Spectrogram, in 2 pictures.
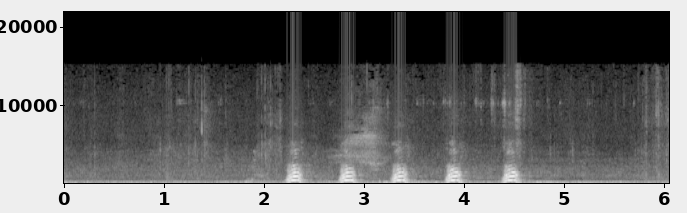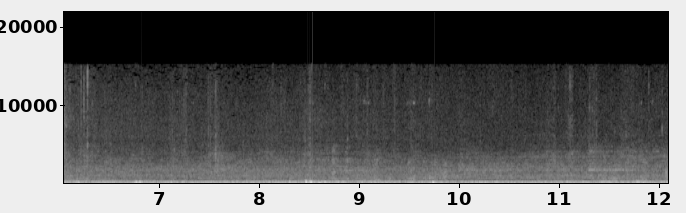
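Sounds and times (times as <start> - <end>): dog barking sharply: 2.2 - 4.6.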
